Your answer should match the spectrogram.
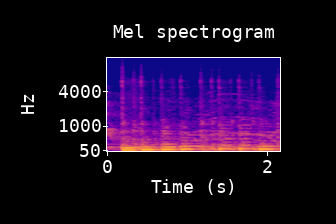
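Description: Upright bass played slap-style on its own: low walking notes with the sharp clicks of the strings slapped against the fingerboard in a quick, even rhythm, starting about a quarter-second in.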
